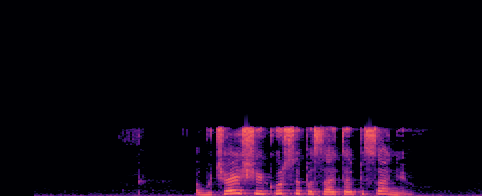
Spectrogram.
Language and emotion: Russian, neutral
